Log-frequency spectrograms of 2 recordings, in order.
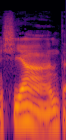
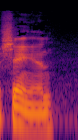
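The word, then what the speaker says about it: Xi'an: Cut from that to, as Agent 70 said, Danny and Shian, that's how you pronounce her name, which I've always called her Shan. Not totally right, not totally wrong,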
